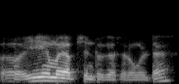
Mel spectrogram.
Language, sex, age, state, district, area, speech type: Tamil, male, 18-30, Tamil Nadu, Nagapattinam, rural, conversation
